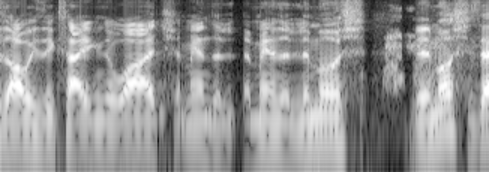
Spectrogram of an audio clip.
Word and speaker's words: Lemos: Amanda Lemos, is that how you say it? Is that what we're saying? Lemos, yeah.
